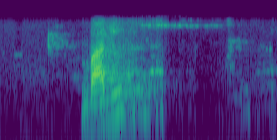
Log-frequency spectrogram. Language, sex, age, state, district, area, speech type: Maithili, male, 18-30, Bihar, Araria, rural, conversation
